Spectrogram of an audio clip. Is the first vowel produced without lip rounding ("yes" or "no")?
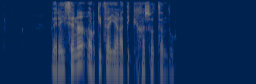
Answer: yes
